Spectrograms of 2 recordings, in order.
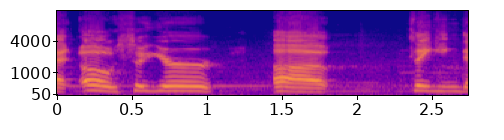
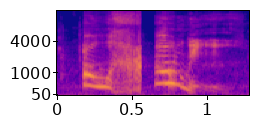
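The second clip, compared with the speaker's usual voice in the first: put-on squeaky old granny voice, very high; 12 semitones higher than usual. Playing a grandma in a group scene: put-on grandma voice. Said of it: "I know we're going for a grandma voice".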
